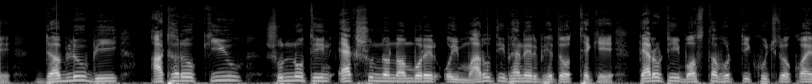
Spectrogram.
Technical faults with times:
0.57-7.75 clock drift buffer slips

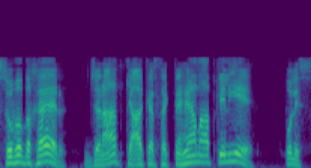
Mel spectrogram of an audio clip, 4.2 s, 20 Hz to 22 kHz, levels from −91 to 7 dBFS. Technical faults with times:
0.00-4.15 Nellymoser compression
1.94 pre-echo
2.31 pre-echo
2.82-2.85 pre-echo

